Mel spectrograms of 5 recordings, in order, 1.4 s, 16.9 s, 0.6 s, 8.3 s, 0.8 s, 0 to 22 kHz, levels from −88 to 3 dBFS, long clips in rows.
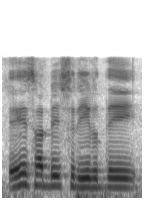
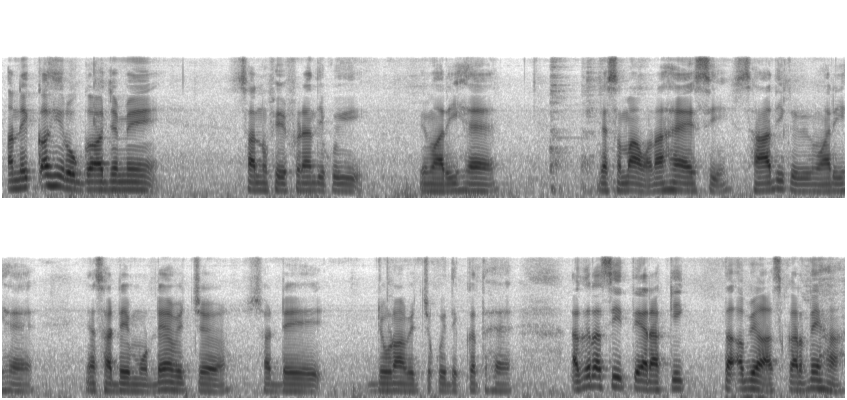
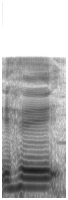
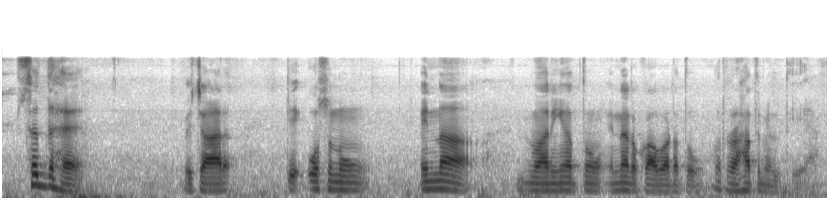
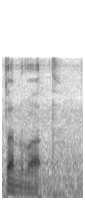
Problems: background sounds at intervals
